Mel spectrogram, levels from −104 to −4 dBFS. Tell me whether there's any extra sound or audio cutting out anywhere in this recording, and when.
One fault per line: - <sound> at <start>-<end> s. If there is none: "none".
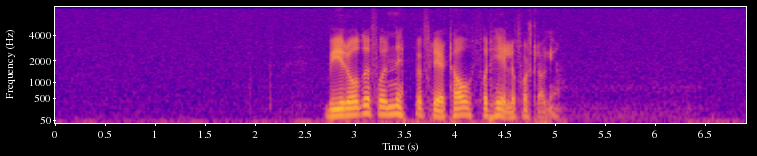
none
